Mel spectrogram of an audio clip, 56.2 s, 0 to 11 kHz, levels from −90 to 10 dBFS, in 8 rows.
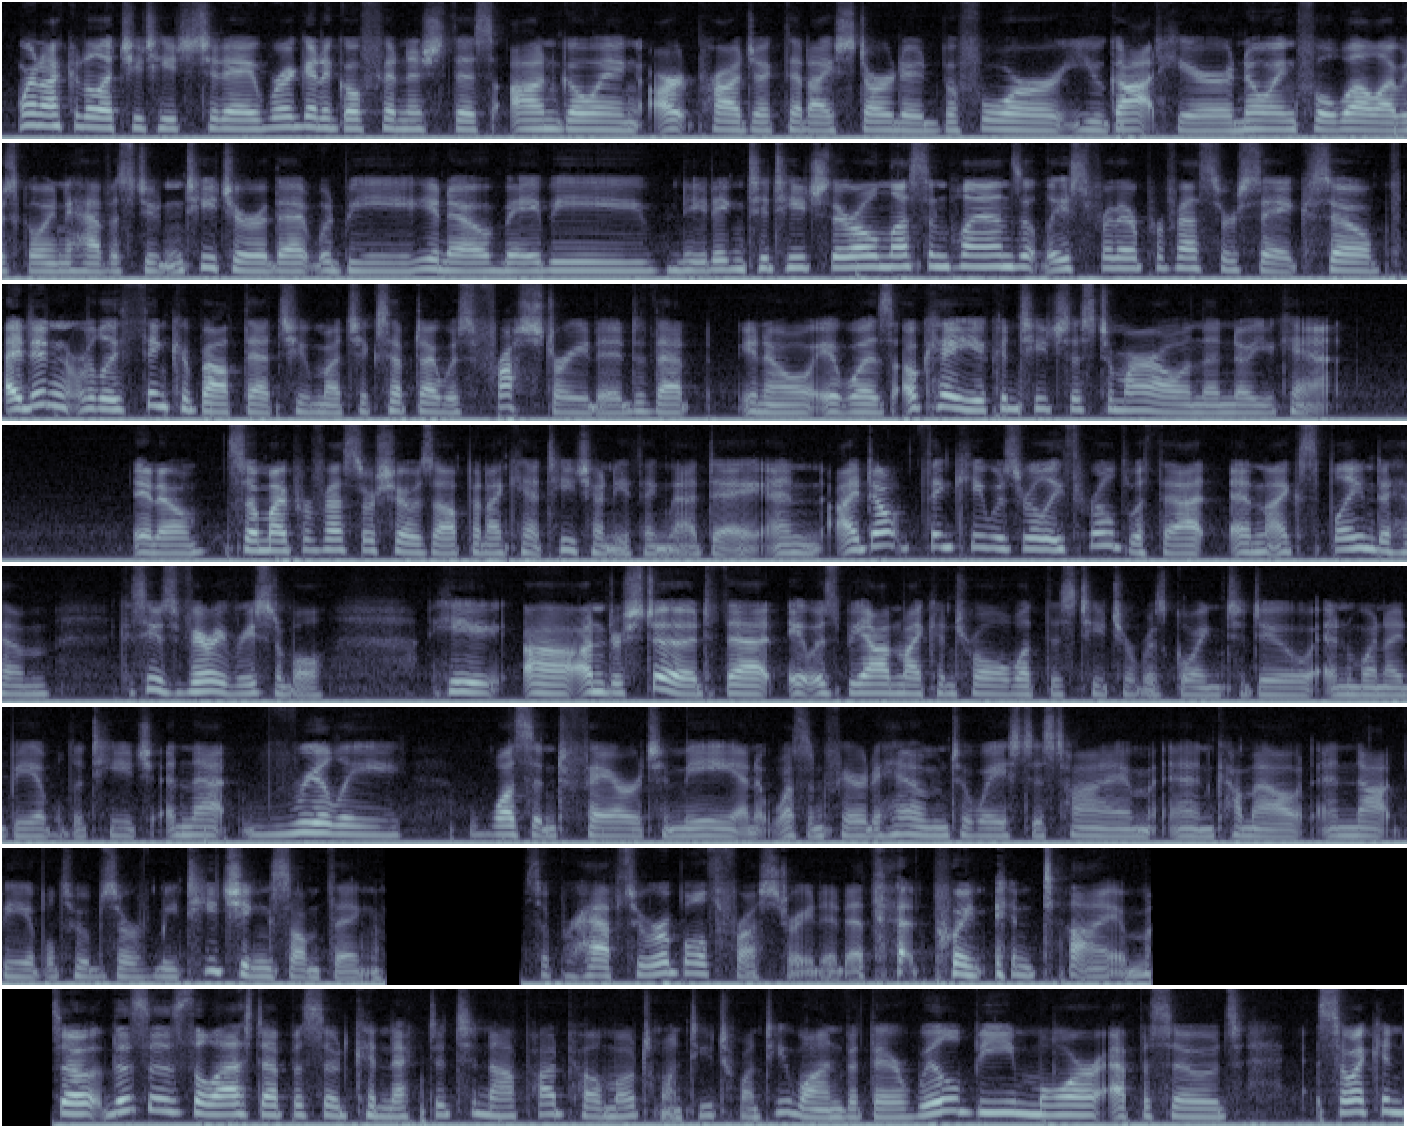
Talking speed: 215 wpm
